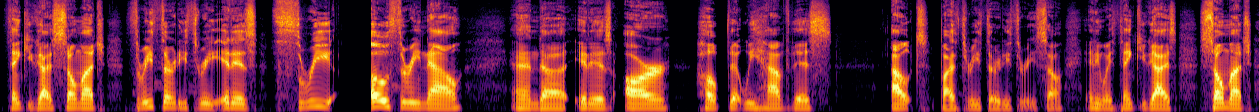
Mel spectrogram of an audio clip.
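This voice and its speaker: Hoarse man, gravelly voice, rambling earnest podcast host, dry close sound. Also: mid-range voice, steady tone, unhurried, no echo. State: losing his voice. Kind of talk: reflective solo monologue.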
